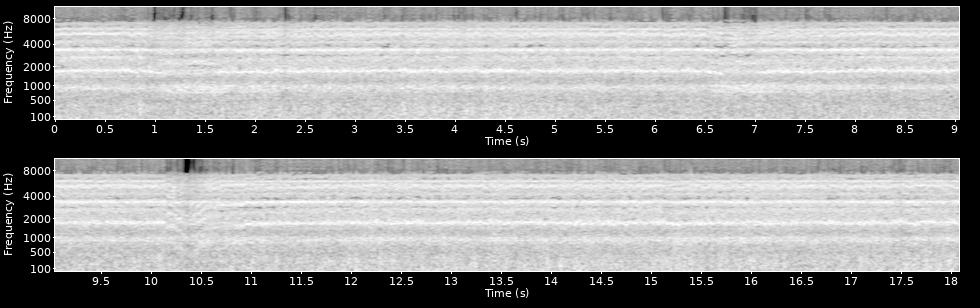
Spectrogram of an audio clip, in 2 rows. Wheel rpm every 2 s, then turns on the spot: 230, 230, 240, 230, 230, 210, 230, 230, 230.
none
